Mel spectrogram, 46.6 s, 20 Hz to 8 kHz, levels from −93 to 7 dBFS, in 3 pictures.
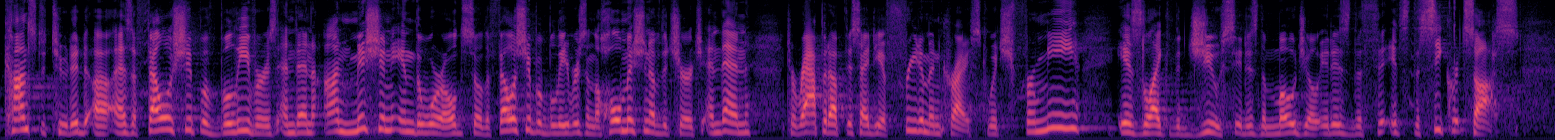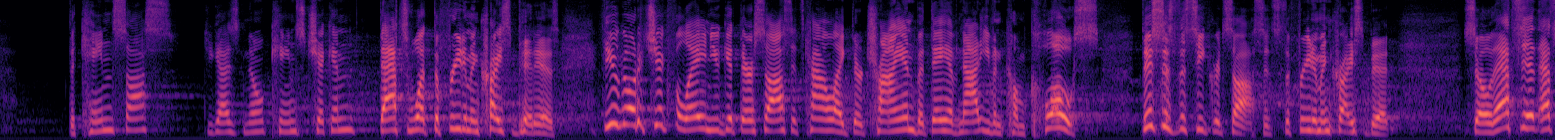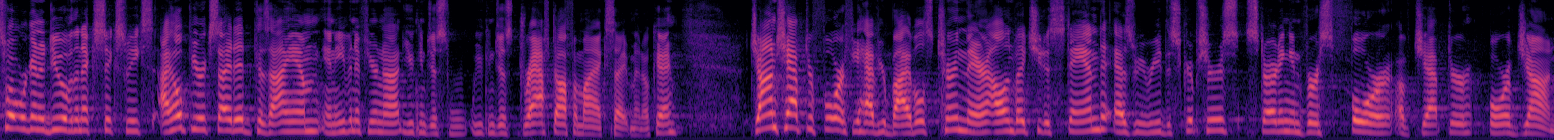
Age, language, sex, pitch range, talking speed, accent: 30-49, English, male, 185-240 Hz, 225 wpm, American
